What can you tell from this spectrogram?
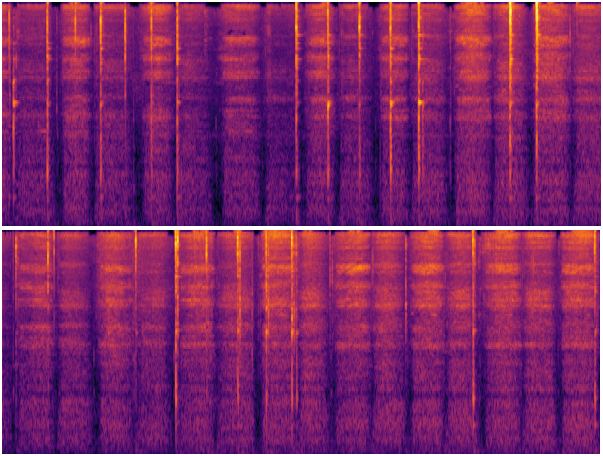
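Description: Hammer blows on a red-hot metal poker laid across the poll of an axe used as an improvised anvil, bending a hook into the poker's end: a string of sharp metallic strikes, a few a second with short pauses. A steady rubbing sound runs behind the strikes, from the hand air pump blowing the charcoal fire.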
